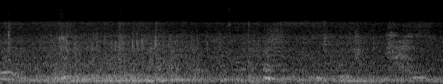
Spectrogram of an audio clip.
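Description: Ambulance van's engine running at low speed as it manoeuvres, a steady low hum, with faint voices in the background.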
